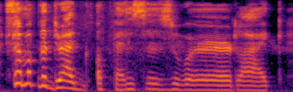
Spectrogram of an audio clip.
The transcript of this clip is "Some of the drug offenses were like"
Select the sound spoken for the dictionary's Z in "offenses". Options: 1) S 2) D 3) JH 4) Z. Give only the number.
4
